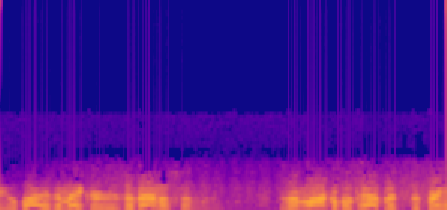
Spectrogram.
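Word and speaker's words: Anacin: This program is brought to you by the makers of Anison, the remarkable tablets that bring incredibly fast and effective relief from the pain of headaches, neuritis, and neuralgia.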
